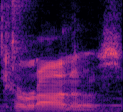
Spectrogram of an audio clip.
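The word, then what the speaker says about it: Kharanos: It's pronounced Karanos, okay? Karanos.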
